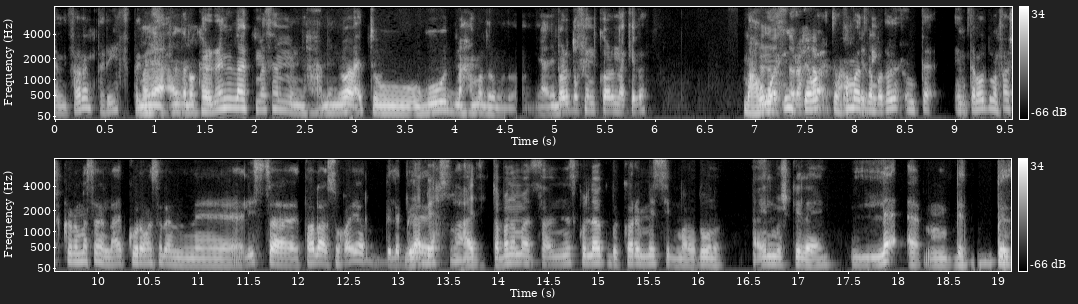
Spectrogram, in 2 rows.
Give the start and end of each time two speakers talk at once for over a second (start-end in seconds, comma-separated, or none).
7.0-8.3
